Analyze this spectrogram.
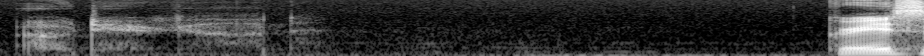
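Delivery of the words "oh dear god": barely audible whispered dread; hushed, stunned mock prayer; horrified whisper. Dread after crashing the car.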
